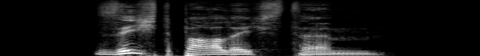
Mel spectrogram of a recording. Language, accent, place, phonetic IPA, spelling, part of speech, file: German, Germany, Berlin, [ˈzɪçtbaːɐ̯lɪçstəm], sichtbarlichstem, adjective, De-sichtbarlichstem.ogg
- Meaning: strong dative masculine/neuter singular superlative degree of sichtbarlich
